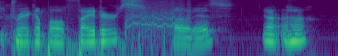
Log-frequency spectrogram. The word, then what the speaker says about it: Dragon Ball FighterZ: actually, Mike, it's pronounced Dragon Ball Fighters.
